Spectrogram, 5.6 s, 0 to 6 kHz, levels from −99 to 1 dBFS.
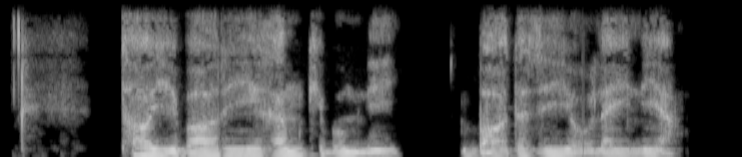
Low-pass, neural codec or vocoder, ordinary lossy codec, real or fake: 5.4 kHz; none; Opus, 64 kbps; real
